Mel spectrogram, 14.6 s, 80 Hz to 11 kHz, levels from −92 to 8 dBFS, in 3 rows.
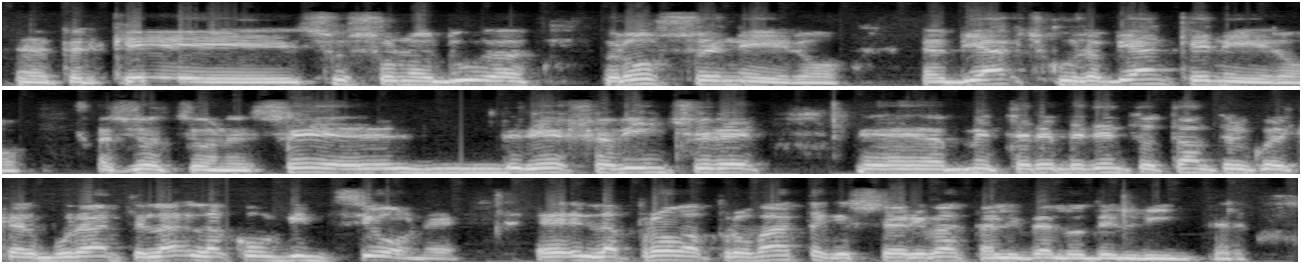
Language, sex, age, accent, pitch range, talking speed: Italian, male, 50-69, native, 130-150 Hz, 170 wpm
